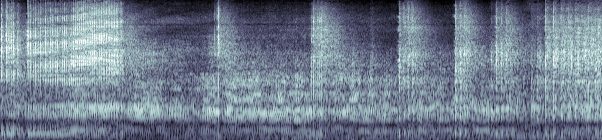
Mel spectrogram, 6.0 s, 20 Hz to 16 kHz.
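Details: Yamaha RX135 two-stroke, freshly ported with custom exhaust, Vforce4 reed valve and high-compression head, ports designed to hit about 10,000 RPM: loud crackling revs in sharp bursts, picking up and dropping cleanly each time. Normal healthy running.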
